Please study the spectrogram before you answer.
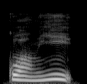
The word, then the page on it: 广义: guǎng yì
